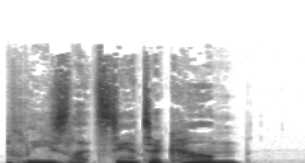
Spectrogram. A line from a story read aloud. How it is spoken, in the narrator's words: he whispered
